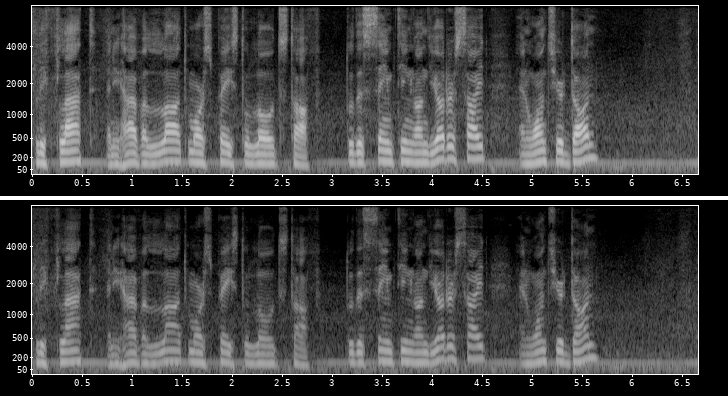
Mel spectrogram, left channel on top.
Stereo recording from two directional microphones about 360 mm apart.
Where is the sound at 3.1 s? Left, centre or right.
Centre.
